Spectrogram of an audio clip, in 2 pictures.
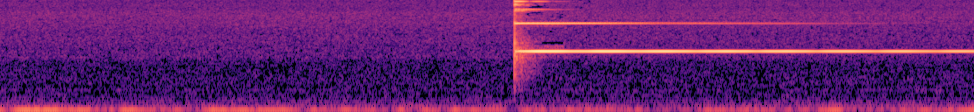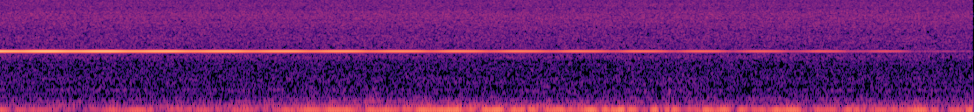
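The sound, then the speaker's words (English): A single clear strike of a mindfulness bell, its bright tone ringing out and slowly fading over several seconds against a quiet, low background hum. No one speaks. “And when you hear the bell, put your attention on the bell.”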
